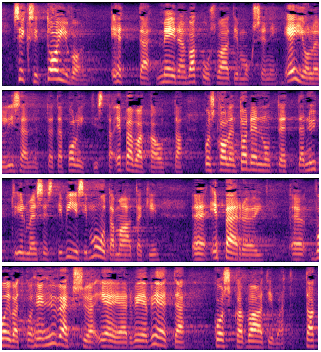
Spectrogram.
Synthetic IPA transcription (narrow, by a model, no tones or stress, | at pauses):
siksit̪oiʋon | et̪ːæmeidæʋʋɑkuːsʋɑːt̪imuksenieiolelisænːyt̪t̪æt̪æpoliːt̪ːist̪ɑʔepæʋɑkɑut̪ːɑ | koskɑolent̪odenːut̪et̪ːænyt̪ilmeisest̪iʋiːsimuːt̪ɑmɑːt̪ɑkin | epærøi | ʋoiʋɑt̪kohehyʋæksyæʔeærʋeːʋeːt̪æ | koskɑʋɑːt̪iʋɑt̪t̪ɑ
